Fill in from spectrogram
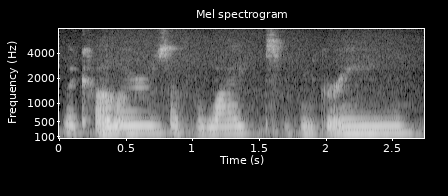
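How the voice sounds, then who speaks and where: A woman guiding a visualization as host, gentle and unhurried with long pauses, her voice breathy and often near a whisper. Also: lowish voice, monotone, muffled recording, slight background noise. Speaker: guided meditation host. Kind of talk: guided visualization, meditation.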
